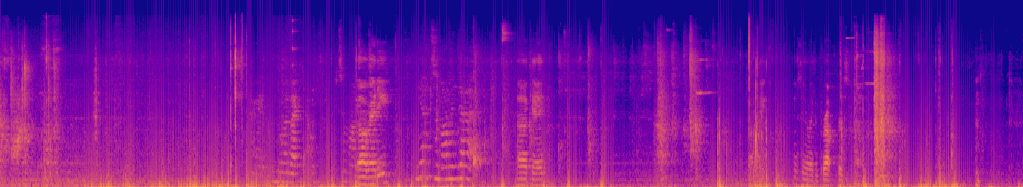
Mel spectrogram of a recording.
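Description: A person's indistinct voice over a heavy low rumble, with scattered clicks and knocks.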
